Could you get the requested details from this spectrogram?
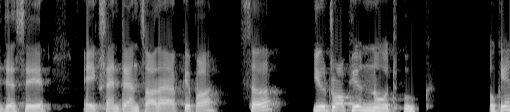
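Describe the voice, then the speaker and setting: Female lecturer, mid pitch, smooth resonant tone, careful slow delivery of examples. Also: a little mellow. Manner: repeats the filler "jo hai na" constantly. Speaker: teacher. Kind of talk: explaining a lecture, mixing English terms.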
